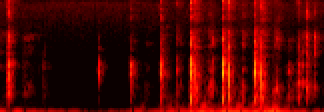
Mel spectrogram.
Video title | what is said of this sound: Fun Mint tin #EDC load out! | there's a little bit of rattling around in there, but it's not terrible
